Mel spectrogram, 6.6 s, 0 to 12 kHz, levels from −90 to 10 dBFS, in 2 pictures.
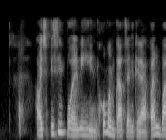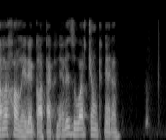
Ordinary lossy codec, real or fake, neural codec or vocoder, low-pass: MP3, 96 kbps; fake; codec, 16 kHz, 1 kbps, FreqCodec, larger model; 7.2 kHz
